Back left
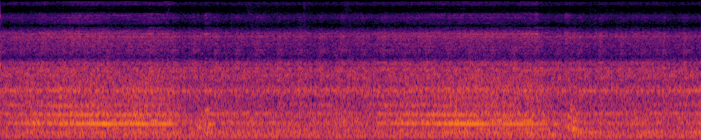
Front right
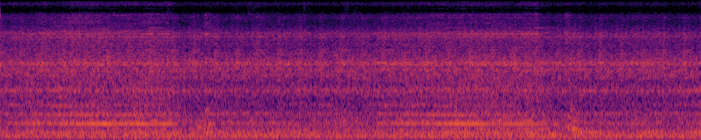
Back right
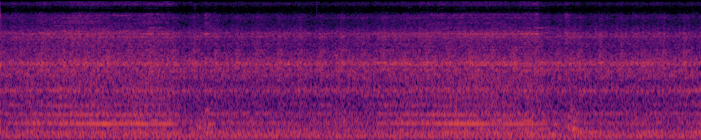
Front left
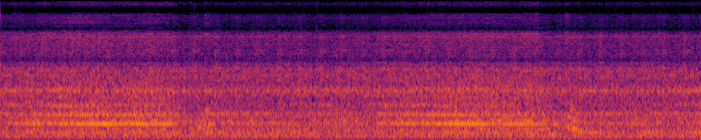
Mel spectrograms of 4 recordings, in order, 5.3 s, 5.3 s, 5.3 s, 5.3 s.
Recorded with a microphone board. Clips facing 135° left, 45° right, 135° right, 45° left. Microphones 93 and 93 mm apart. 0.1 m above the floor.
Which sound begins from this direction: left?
An engine running, at 0.0 s.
